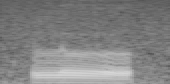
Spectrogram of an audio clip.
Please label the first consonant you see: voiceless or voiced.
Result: voiced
